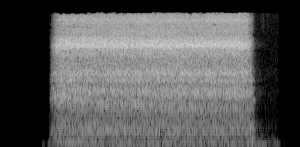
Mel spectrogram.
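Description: Loud, steady hiss of static from a two-way radio, starting abruptly and holding evenly for about two seconds before cutting off sharply, with nothing else heard.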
